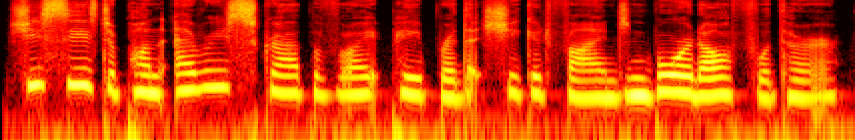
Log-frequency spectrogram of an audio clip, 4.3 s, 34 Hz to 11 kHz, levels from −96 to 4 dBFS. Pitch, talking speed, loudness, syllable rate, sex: 235 Hz, 255 wpm, -18 LUFS, 5.9 syllables/s, female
